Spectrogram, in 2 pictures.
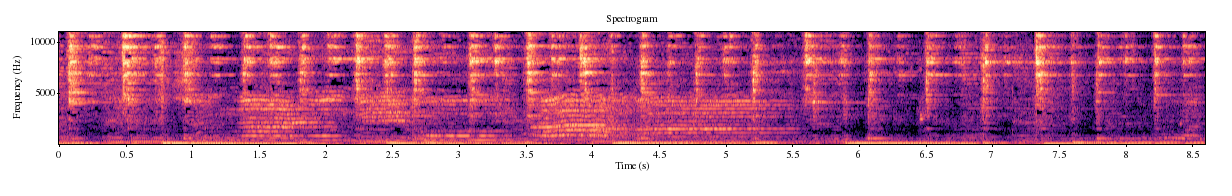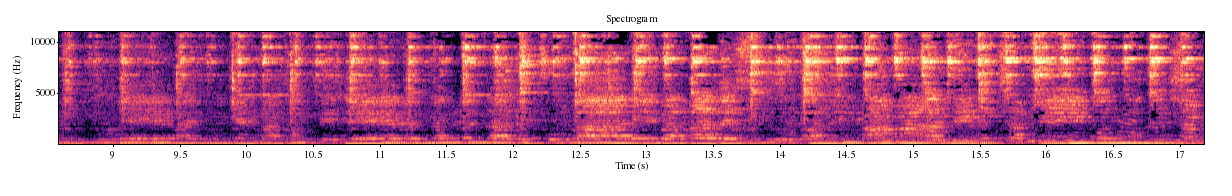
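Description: A girls' choir singing a song together through microphones, over amplified accompaniment with a steady bass line and a light, even percussive rhythm like a shaker.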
